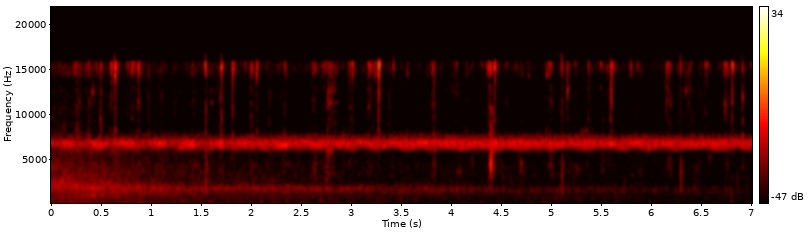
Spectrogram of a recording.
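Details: Crickets chirping up close in Hastings-on-Hudson, New York, on August 13, 2024: a steady, thin, high ringing trill holds throughout, with a rapid pulsing chorus above it and a soft low rumble beneath.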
